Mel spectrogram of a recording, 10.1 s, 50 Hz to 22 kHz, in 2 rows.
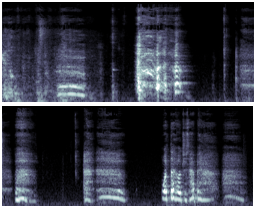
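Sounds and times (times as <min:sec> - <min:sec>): woman coughing and choking: 0:02.7 - 0:03.8.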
